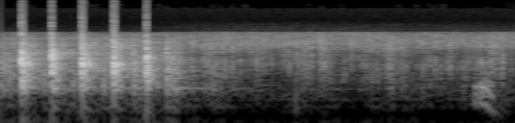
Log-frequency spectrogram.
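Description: Five quick, evenly spaced, firm knocks on the door of a house, rapped from the porch, then give way to a quiet, faintly noisy background.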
